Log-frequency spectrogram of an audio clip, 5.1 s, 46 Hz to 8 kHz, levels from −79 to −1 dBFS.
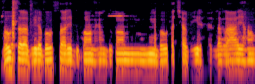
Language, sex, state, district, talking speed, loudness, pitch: Hindi, male, Bihar, Araria, 200 wpm, -17 LUFS, 100 Hz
